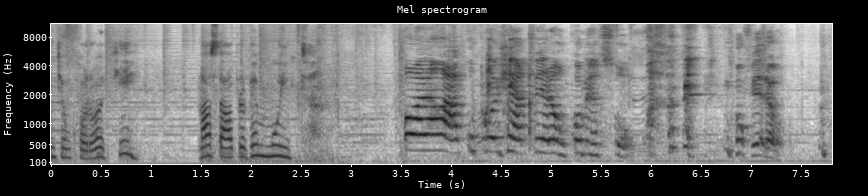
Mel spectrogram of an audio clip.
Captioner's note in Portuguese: risadas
